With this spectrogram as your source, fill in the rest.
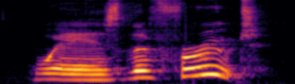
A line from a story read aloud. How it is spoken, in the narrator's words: she shouted, thinking that the boy had eaten it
